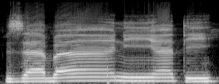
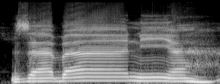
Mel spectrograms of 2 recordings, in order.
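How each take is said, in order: First: The word ends with a t and i sound. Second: The word ends with a silent-vowel h sound. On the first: The reading continues past this word. "Kalau kita lanjutkan bacaan kita maka kita baca kasroh" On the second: The reader stops at this word. "ta marbutoh di ujung atau huruf Ti kita rubah menjadi ha sukun"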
